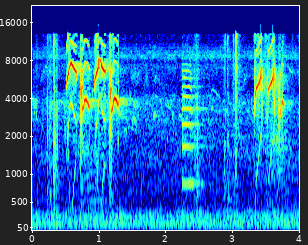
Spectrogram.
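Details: Female Java sparrow calling to the male, a call used to provoke males into singing: two bursts of sharp, high chirping notes, four quick notes then three, with a faint steady low hum and a brief tonal buzz between.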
